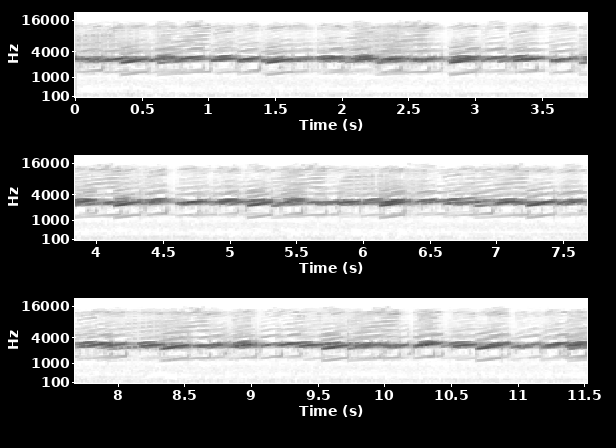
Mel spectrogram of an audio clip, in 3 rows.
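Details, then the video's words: Dense chorus of northern spring peepers around the salt marsh at West Chezzetcook, Nova Scotia, Canada, at 9:08 p.m. dusk on 18 May 2020; high, sweeping peeps from many callers merge into a continuous piercing ring. "Northern Spring Peeper Chorus"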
